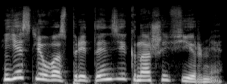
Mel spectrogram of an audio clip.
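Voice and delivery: put-on high chirping girl voice; chirpy thin voice. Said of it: "прощебетал тоненький голосок".

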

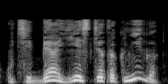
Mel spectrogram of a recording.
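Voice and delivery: high, excited question; astonished exclamation. A narrator's reading. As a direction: ask in amazement, pitch leaping up. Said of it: "воскликнул Монте-Кристо".

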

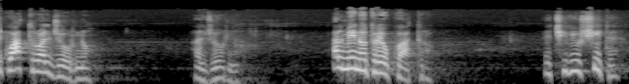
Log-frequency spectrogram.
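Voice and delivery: narrazione lenta e grave, su musica; racconto drammatico. Acted. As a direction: racconta il dialogo col soldato, cupa. (voce narrante grave e contenuta)

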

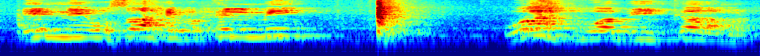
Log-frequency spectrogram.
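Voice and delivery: slow proud declaiming; poem recital. Acted. Teacher reciting Mutanabbi to the class, slow and proud. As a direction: recite it with dignity.

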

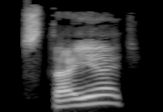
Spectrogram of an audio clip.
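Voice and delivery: high, loud command to halt; barked order. A narrator's reading. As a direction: order someone to freeze. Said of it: "велел он".

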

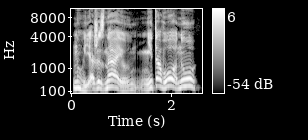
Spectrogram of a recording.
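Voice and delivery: high, flustered hedging; embarrassed insistence. A narrator's reading. Mitka cannot name his complaint, embarrassed. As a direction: fumble for words, pitch climbing. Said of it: "густо покраснел Митяй".

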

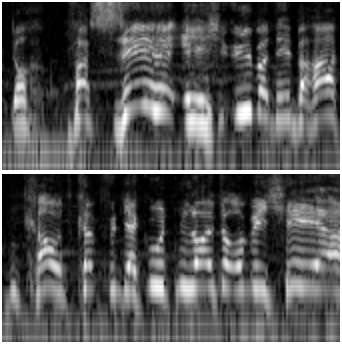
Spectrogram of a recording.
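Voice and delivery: high, lofty proclaiming; theatrical exclamation. Acted. Gabriel declaiming over the tourists' heads, high and grand. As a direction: lift it up like a stage orator.

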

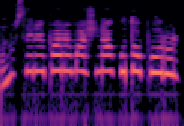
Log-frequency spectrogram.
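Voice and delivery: can't believe they'd fix it with an axe; exasperated disbelief. Acted. (uimire indignată, mult mai sus și repede)

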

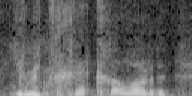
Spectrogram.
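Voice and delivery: squeaky high incredulous exclamation after a laugh. Acted. Paul laughing at Carla's wish, exclaiming high and incredulous. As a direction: toss it off in amused disbelief.

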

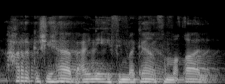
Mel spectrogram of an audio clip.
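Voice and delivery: ordinary delivery

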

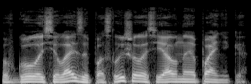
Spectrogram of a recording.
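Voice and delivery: plain reading voice

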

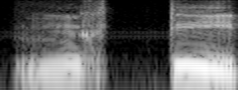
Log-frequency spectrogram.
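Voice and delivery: drawn-out scornful sigh; contemptuous drawl. A narrator's reading. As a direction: sneer it, dragging the words. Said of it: "протянул Грузов презрительно".

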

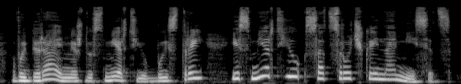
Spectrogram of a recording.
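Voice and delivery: plain reading voice

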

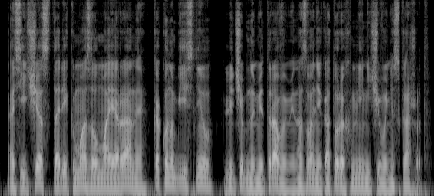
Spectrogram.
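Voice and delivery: ordinary delivery, nothing marked

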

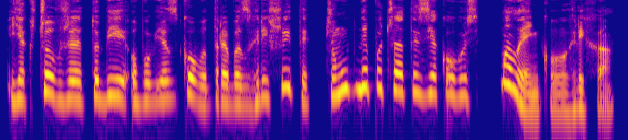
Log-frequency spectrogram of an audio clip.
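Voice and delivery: scolding wife. A narrator's reading. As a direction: tell him off firmly.

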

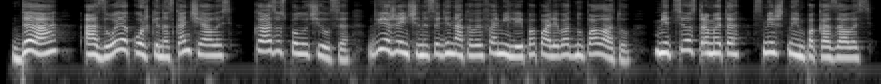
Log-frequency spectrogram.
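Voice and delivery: high-pitched jittery doctor; doctor explaining the mix-up with a nervous smile. A narrator's reading. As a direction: rush through it nervously. Doctor voiced higher, nervous.

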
